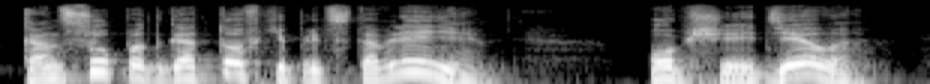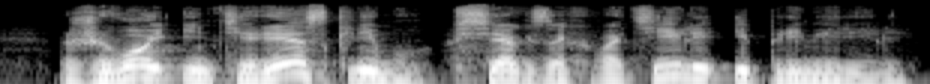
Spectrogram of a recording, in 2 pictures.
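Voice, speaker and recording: A man reading literary narration for a radio play in an expressive, theatrical storytelling manner. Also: medium pitch, moderate pace. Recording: studio radio play with faint music.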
